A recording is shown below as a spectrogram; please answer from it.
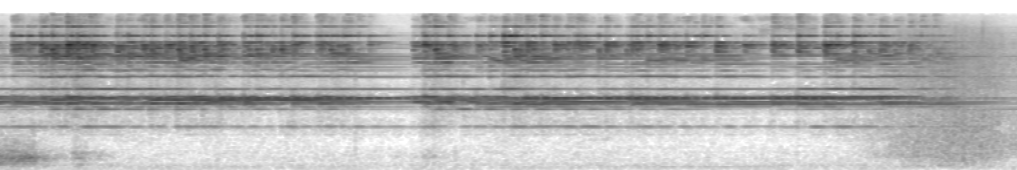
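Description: Altar bells are shaken at the elevation of the consecrated host: a jingling, ringing cluster of small bells. They are shaken again about four seconds in and die away near the end.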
